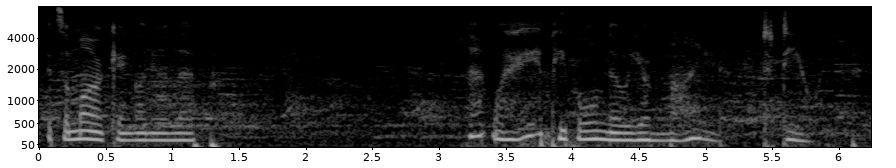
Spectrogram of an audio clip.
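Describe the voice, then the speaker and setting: A woman's voice: deep voice, steady tone, unhurried, warm tone. A woman voicing an ancient, seductive, possessive vampire trillionaire in an intimate, poised ASMR roleplay. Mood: teasing, possessive.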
